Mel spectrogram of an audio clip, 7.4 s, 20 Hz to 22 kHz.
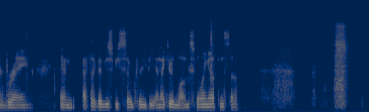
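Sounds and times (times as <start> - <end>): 
speech: 0.0 - 4.9
breathy inhales: 0.7 - 1.1, 5.2 - 5.9
nasal sniff: 6.7 - 7.0.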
